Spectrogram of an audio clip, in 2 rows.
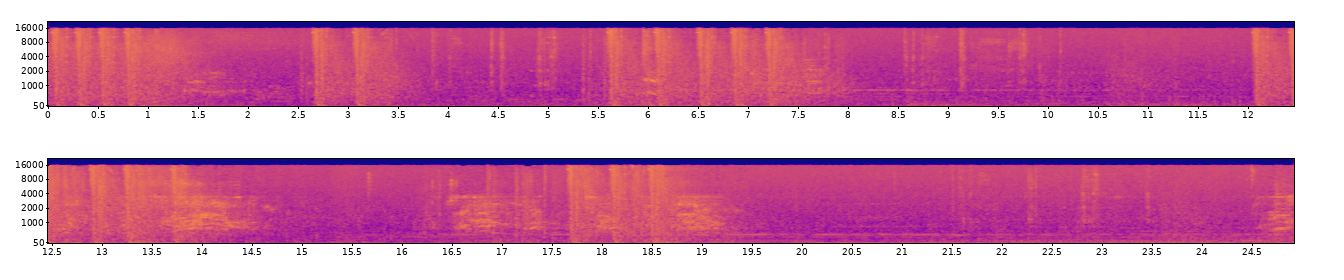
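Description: Gunfire in the PS4 shooter Destiny, including a sniper rifle, with bursts of shots in repeated clusters over a steady game background and some talk.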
